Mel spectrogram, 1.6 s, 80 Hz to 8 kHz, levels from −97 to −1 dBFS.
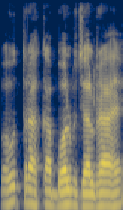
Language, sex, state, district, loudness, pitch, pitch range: Hindi, male, Jharkhand, Garhwa, -18 LUFS, 135 Hz, 130-140 Hz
